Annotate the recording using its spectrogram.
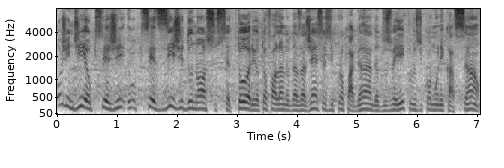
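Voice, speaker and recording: A man talks at a fairly quick pace with a fairly high pitch, lively intonation and hardly any pauses. His loudness swings widely, and there is noticeable background noise. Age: 60s. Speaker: media executive and speaker. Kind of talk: interview. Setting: event.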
